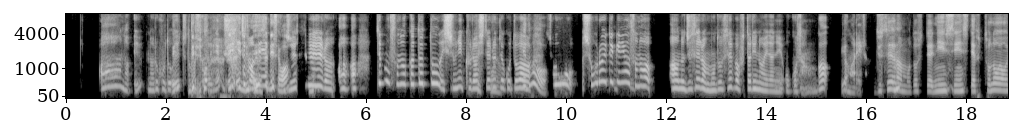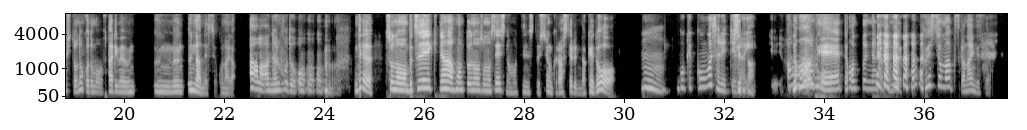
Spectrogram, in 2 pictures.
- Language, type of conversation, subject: Japanese, advice, 将来の結婚や子どもに関する価値観の違いで、進路が合わないときはどうすればよいですか？
- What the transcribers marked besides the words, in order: laughing while speaking: "でしょ？"; other background noise; other noise; tapping; surprised: "なんで？"; laugh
